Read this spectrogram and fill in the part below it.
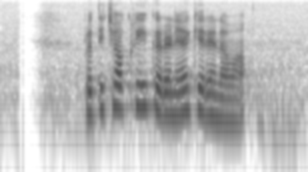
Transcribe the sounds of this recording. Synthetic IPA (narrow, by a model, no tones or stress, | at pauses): pɾət̪it͡ʃaːkɾijəkəɾəɳejakɛɾɛnɐʋaː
